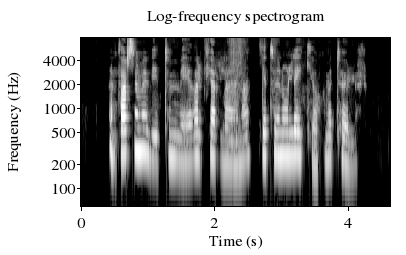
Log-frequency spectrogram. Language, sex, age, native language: Icelandic, female, 40-49, Icelandic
